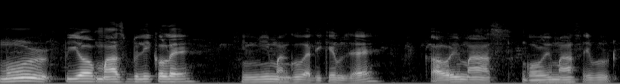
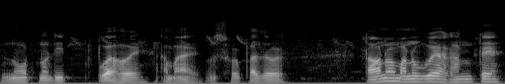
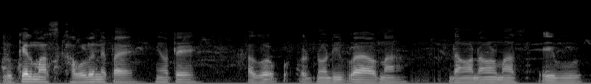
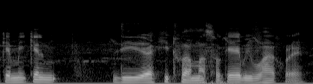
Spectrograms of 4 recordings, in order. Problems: constant background noise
